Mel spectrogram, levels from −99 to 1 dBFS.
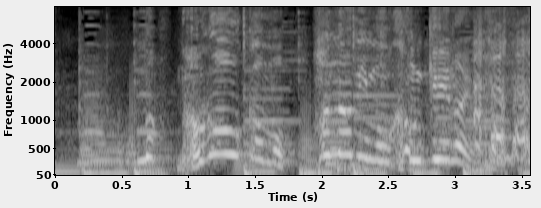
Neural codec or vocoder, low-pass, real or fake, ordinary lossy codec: none; none; real; none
